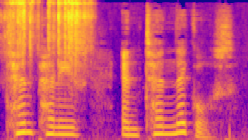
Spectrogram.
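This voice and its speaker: A man doing a gentle storybook mom. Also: high-pitched, very animated, slow, a little hiss or hum, voice pushed up, full character voice. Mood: caring. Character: caring mother, gentle and practical.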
